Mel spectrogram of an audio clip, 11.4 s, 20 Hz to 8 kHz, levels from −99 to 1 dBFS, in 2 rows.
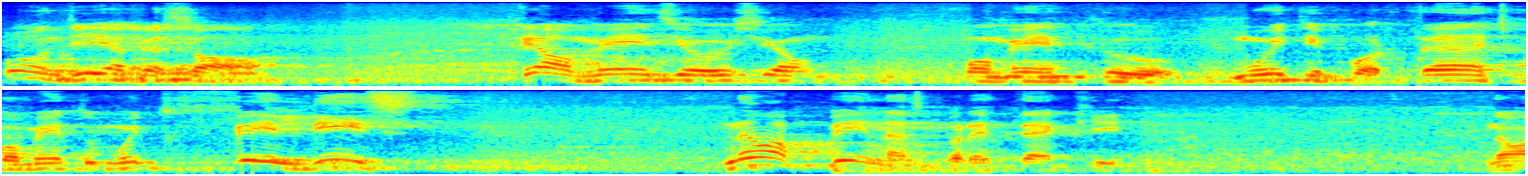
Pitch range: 150-215 Hz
